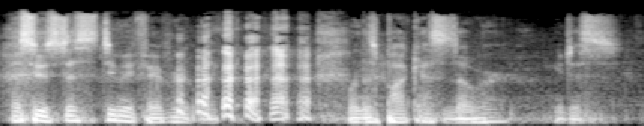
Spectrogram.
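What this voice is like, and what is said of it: Whispering into the microphone. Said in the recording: “I'm whispering into the mic ... Everyone can hear you.”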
